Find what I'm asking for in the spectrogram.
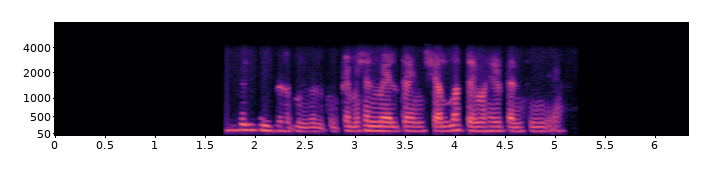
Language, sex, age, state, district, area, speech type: Kashmiri, male, 18-30, Jammu and Kashmir, Anantnag, rural, conversation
